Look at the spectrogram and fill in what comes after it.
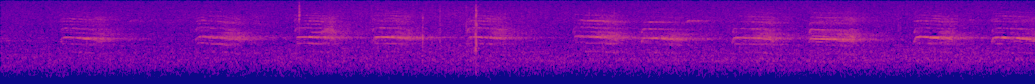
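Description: Faint bird calls: a short chirp repeated about twice a second over a low hiss, with a couple of small clicks.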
